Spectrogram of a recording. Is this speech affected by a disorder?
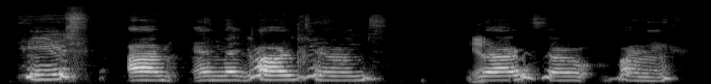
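Yes: cerebral palsy.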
